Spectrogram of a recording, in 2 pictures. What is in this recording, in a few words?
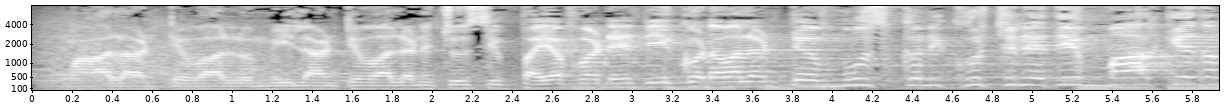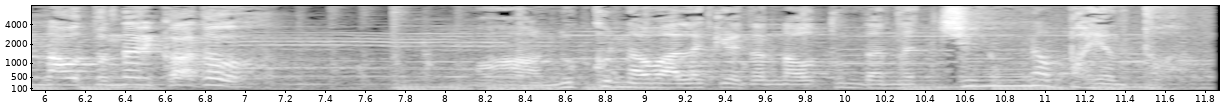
Dialogue Ringtone; Guna 369; Karthikeya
